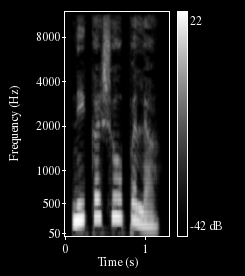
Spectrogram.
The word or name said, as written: ನಿಕಷೋಪಲ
